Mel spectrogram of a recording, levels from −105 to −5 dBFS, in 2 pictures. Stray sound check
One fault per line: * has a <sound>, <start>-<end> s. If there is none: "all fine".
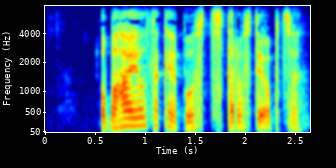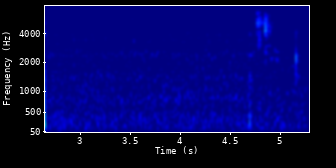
all fine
